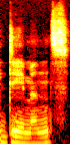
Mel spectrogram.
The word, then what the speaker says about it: daemon: I know that's pronounced demon, but they're like spirits in the non-physical world.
